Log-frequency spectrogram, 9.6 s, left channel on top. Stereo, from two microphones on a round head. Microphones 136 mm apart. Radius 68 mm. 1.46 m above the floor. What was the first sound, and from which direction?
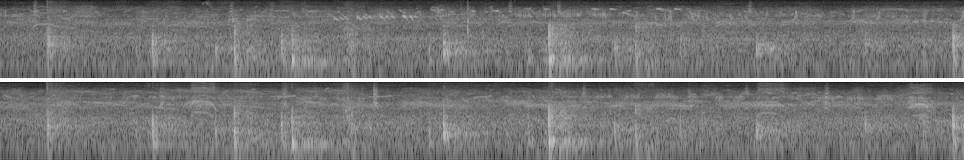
Footsteps, 15° right (ahead or behind).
